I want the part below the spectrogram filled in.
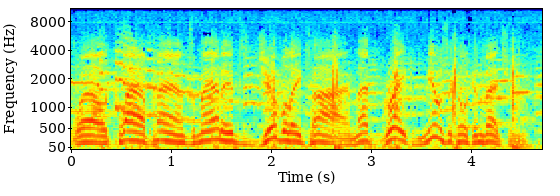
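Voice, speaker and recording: A man's voice: a little high, big pitch swings, a little slow. An American man emceeing a 1940s radio variety show with showy, mock-formal jive patter. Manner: showy mock-formal convention chairman delivery. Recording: dull vintage radio recording with music. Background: loud music.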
